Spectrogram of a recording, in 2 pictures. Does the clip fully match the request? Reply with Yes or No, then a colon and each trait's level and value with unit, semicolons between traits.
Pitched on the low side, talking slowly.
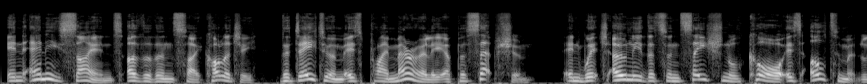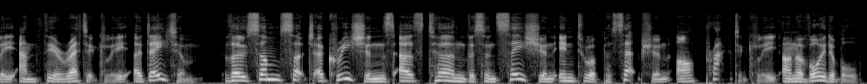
No: medium, 155 Hz; slow, 130 wpm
